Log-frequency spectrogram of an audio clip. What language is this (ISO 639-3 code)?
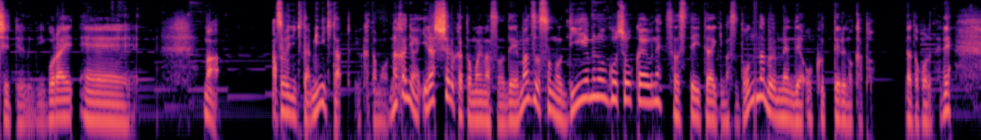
jpn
